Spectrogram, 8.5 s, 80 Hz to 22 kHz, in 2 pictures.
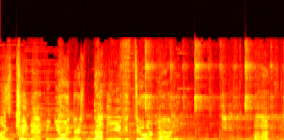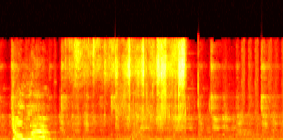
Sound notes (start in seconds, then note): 5.2 Silly String sprays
